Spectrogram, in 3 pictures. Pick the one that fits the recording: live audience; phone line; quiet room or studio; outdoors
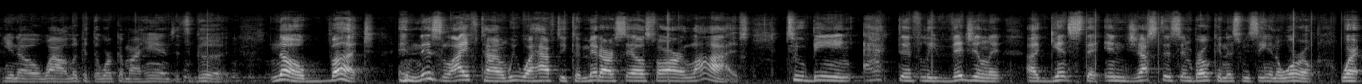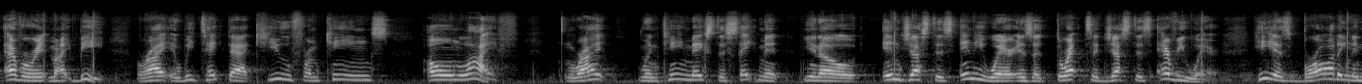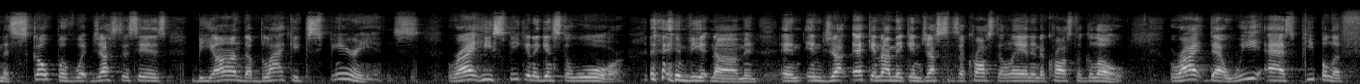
live audience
